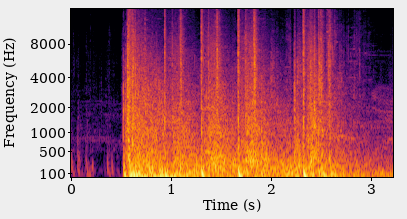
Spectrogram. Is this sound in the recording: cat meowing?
no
